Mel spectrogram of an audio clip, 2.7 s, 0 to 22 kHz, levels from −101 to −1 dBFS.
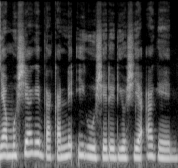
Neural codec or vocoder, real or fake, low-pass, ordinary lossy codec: vocoder, 44.1 kHz, 128 mel bands every 512 samples, BigVGAN v2; fake; none; none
